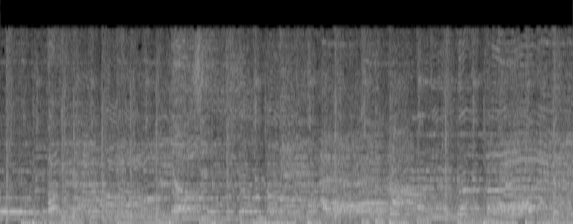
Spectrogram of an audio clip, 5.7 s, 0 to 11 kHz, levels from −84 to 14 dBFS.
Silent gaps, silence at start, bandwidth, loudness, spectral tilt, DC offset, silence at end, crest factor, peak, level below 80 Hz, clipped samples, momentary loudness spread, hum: none; 0 s; 10 kHz; -19 LUFS; -3.5 dB/octave; under 0.1%; 0 s; 12 dB; -6 dBFS; -32 dBFS; under 0.1%; 3 LU; none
